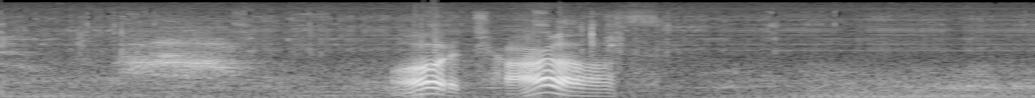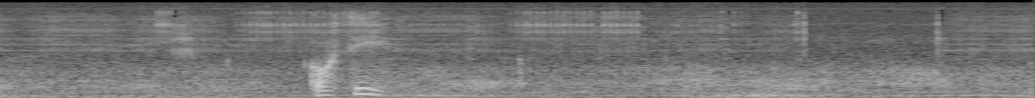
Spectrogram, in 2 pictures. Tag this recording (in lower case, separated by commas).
speech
